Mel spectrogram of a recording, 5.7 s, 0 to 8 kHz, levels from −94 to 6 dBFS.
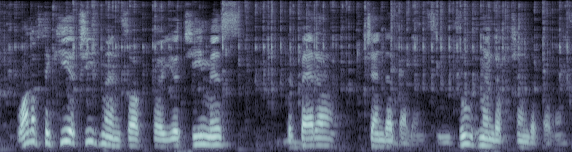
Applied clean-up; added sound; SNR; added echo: classical method WPE with log-MMSE.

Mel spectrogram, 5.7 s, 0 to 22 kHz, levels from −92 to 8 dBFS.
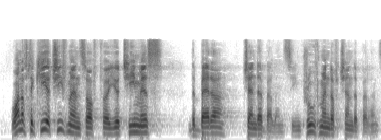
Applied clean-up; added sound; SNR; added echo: none; none; none; none.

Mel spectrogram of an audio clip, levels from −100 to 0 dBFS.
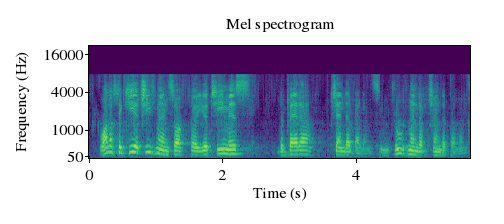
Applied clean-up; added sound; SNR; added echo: neural separator model SepFormer DNS4.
